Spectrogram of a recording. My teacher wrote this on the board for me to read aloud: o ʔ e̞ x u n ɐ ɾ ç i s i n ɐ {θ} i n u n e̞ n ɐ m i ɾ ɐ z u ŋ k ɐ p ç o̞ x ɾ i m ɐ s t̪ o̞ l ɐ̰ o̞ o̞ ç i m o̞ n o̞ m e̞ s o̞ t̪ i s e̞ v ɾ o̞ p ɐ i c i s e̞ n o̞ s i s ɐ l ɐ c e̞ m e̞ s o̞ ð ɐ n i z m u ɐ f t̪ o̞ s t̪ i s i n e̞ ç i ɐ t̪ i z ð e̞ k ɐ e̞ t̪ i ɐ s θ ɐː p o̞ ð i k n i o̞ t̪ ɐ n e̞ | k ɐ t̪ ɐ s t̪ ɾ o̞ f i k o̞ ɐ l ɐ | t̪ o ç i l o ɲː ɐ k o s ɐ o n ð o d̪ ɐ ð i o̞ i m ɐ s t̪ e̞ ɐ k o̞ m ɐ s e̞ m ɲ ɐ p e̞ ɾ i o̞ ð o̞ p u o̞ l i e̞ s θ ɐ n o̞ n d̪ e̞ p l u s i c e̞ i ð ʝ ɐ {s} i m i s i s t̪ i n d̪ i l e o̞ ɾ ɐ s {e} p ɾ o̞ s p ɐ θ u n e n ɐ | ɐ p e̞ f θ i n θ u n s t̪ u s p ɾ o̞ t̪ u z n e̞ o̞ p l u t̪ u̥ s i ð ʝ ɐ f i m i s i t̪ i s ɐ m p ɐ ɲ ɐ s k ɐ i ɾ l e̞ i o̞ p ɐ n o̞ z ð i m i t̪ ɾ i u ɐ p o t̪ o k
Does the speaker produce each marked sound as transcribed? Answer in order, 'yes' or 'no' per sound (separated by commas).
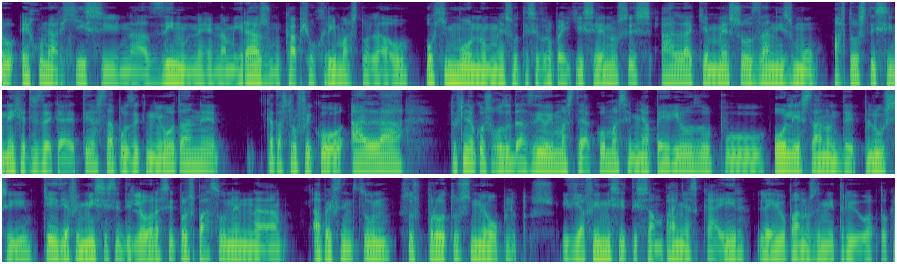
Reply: no, no, no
